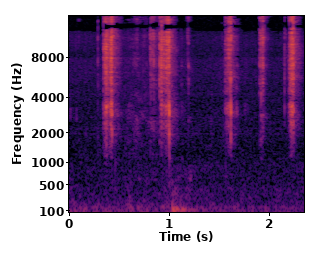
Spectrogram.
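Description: Thin-bladed carving knife cutting into crisp raw turnip flesh: faint, short crisp snicks, about five in two seconds, as petals are carved.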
